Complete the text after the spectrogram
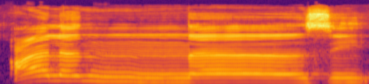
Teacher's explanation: نون میں جو ہے غنہ کریں گے، نون مشدد ہے، سین کی آواز میں سیٹی پیدا ہوگی۔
